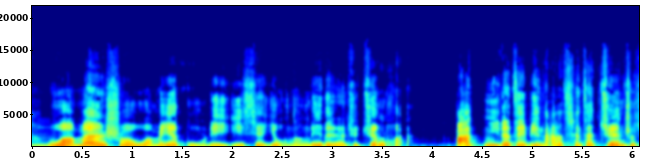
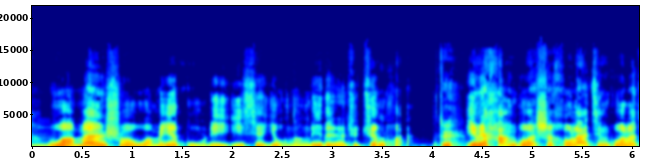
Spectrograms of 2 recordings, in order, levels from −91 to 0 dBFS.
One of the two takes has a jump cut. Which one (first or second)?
second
